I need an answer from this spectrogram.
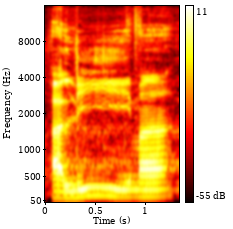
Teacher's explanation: li kita panjangkan 2 harakat atau 1 alif, ma juga kita panjangkan 2 harakat atau 1 alif, nama adalah mad iwad.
